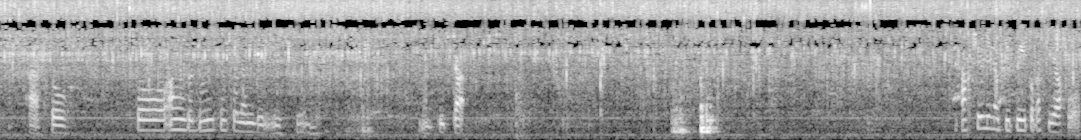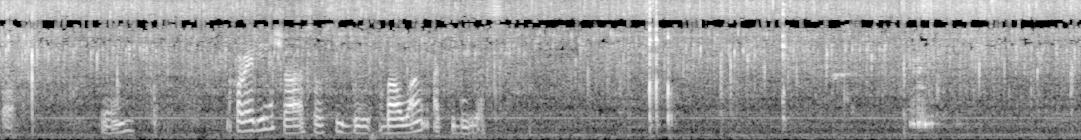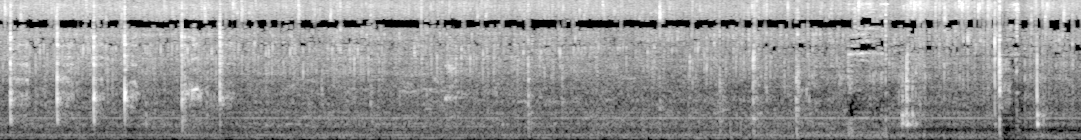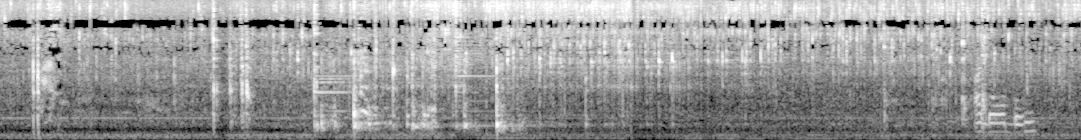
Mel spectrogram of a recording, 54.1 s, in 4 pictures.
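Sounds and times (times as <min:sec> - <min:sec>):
garlic and onion sizzling in oil: 0:00.0 - 0:54.0.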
